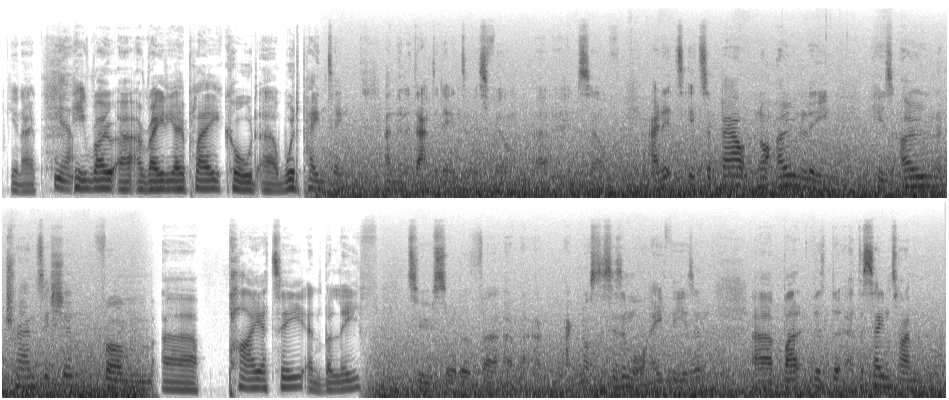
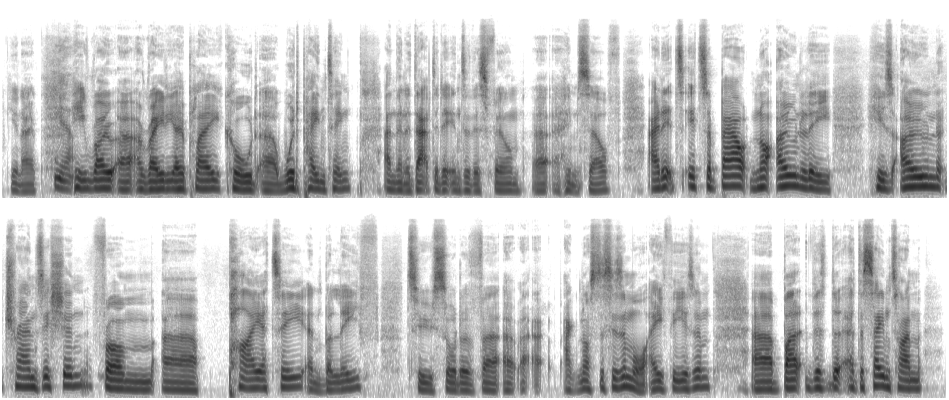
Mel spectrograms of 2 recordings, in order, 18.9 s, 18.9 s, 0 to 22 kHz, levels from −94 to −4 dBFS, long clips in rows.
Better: second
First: wind noise on the microphone; heavy; from 3 to 11 s and from 13 s on; 4 dB below the speech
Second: none

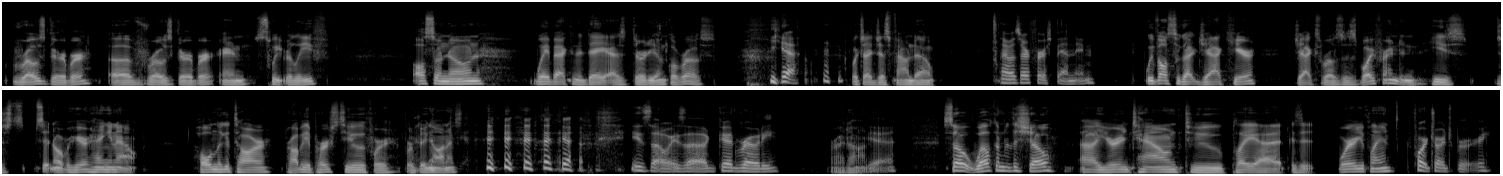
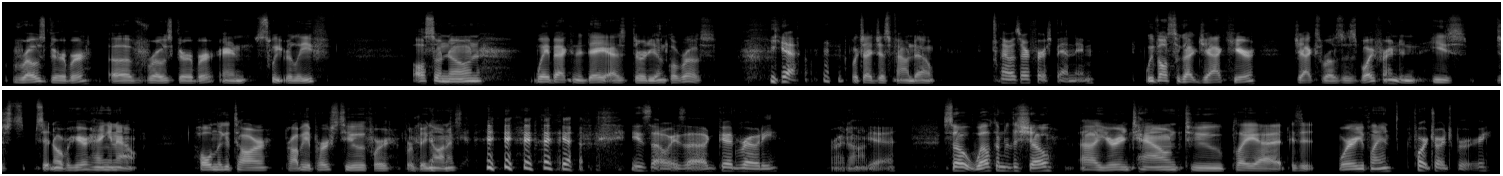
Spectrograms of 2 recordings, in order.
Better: first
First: none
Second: thin; somewhat; fading below 250 Hz

